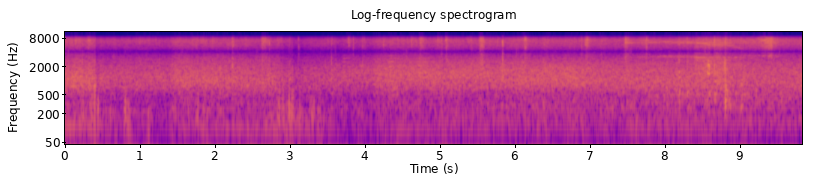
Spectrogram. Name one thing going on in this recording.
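Footsteps scuff on a brick pavement nearby.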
